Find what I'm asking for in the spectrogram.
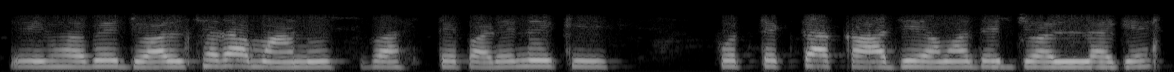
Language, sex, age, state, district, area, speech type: Bengali, female, 30-45, West Bengal, Darjeeling, urban, conversation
